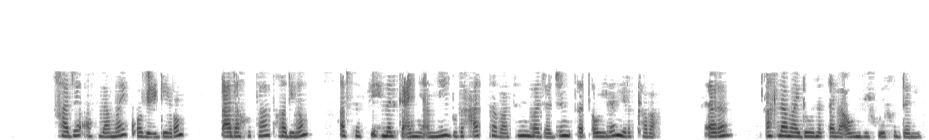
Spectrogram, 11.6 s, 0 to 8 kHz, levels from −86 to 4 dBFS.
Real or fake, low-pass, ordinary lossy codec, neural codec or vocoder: real; 7.2 kHz; AAC, 16 kbps; none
